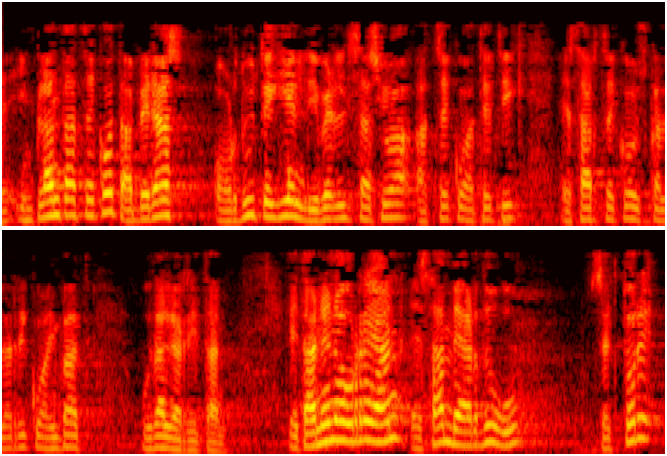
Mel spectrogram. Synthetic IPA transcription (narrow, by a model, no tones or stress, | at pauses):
implant̪at͡se̞ko̞et̪aβe̞ɾaso̞ɾðut̪e̞ɣie̞nliβ̞e̞ɾalisasio̞aʔat͡se̞ko̞βat̪e̞t̪ik | e̞saɾt͡se̞ko̞ewskale̞riko̞ajmbat̪ | uðale̞riet̪a̰n | e̞t̪aone̞nawre̞ane̞sambe̞aɾðuɣu | se̞kt̪o̞ɾe̞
